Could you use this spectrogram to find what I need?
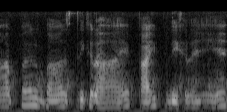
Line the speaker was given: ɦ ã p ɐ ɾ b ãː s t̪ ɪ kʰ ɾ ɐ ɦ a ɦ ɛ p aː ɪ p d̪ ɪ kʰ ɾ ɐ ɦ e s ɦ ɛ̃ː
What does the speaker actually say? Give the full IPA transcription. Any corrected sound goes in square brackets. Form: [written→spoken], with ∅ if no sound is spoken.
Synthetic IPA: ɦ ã p ɐ ɾ b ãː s [t̪→d̪] ɪ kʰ ɾ ɐ ɦ a ɦ ɛ p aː ɪ p d̪ ɪ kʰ ɾ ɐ ɦ e [s→∅] ɦ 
